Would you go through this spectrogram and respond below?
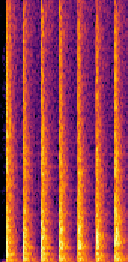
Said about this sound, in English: All right, you want to knock on the door, or I'll knock on the door? Well, it's your mission, so you knock on the door.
